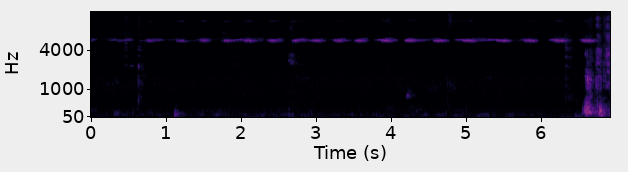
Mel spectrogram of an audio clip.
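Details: Crickets kept as leopard gecko food keep up a shrill, evenly pulsed chirping, about three pulses each second, with a faint knock early on and a burst of rustling handling noise at the very end.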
